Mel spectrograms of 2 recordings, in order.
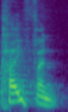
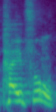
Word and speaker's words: Typhon: The one called Typhon is not Typhoon. Typhoon is Typhoon . That name is Typhon.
